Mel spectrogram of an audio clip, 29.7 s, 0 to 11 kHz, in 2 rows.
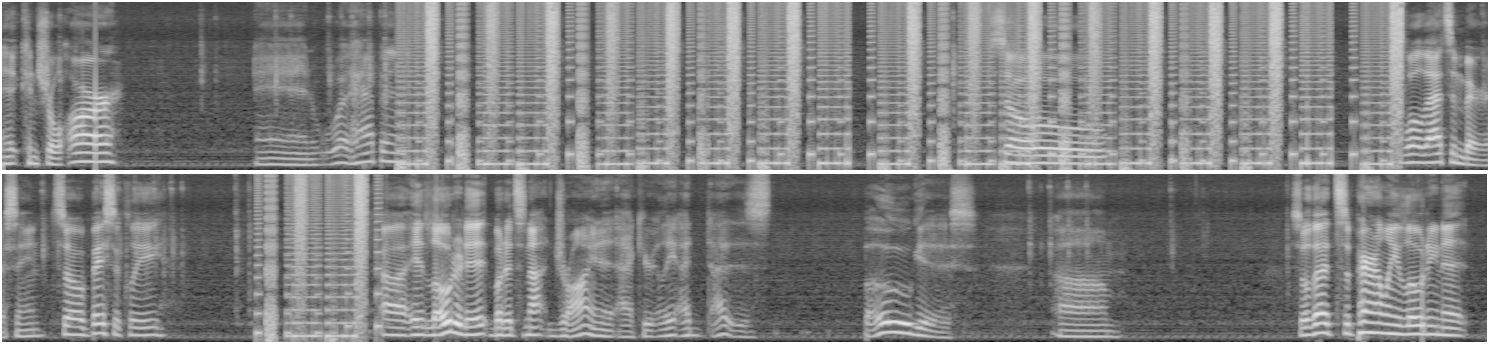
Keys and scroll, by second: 0.3 ctrl+r, 1.8 Down, 3.4 Up, 3.8 Up, 9.4 Tab, 9.7 Down, 10.3 Down, 15.1 shift+Tab, 16.0 Up, 17.1 Up, 25.2 Page_Down, 26.4-27.6 Up.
